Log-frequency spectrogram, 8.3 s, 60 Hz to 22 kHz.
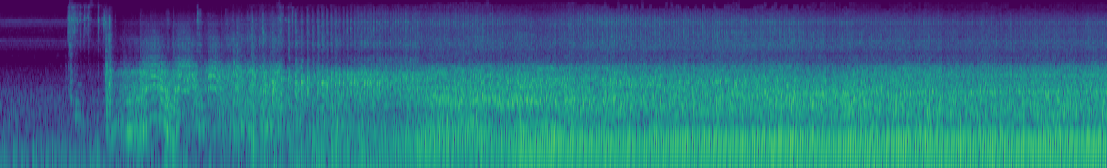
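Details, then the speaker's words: Diesel converted from mechanical to electric fuel pump (about 11 psi) with added pressure regulator, first start after installation to check fittings for leaks; starter cranks briefly, catches and settles into steady, even idle with low regular beat; normal. "And what I'm going to do is start it up and make sure there's no leaks at these fittings, and we want to adjust that pressure regulator, like I said, because this pump puts out, I think, around 11 psi, and that's just too much for my injector pump."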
